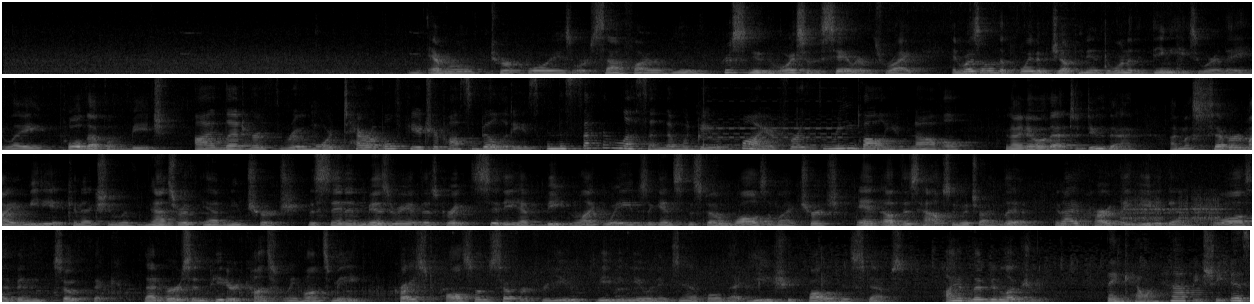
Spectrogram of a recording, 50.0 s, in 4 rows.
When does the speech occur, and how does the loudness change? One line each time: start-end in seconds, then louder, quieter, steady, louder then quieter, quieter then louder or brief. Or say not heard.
4.0-48.0 steady
48.5-49.9 brief.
